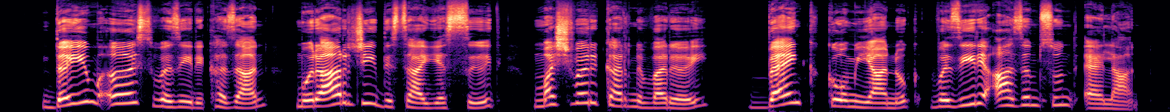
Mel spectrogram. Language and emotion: Kashmiri, neutral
